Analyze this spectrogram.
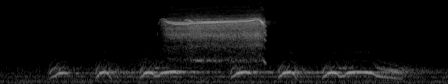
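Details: Barred Owl in central Texas giving its "who cooks for you" call, a rhythmic series of about eight deep hoots, several with drawn-out sliding ends; a loud, high whistling hiss cuts across the middle.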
